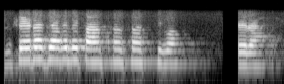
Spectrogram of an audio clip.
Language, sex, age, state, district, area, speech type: Odia, female, 30-45, Odisha, Khordha, rural, conversation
